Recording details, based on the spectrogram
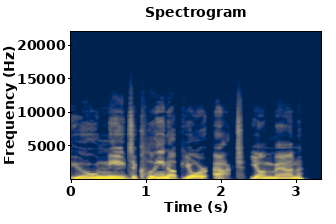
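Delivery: strict, stern. Narrator reads a frowning man's reply to the shrugging narrator, in a stern voice. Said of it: "in a stern voice says".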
